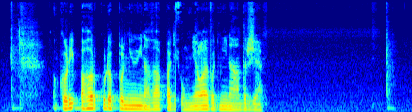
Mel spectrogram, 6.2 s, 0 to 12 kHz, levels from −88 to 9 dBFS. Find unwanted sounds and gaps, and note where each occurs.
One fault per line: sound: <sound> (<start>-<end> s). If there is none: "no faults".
no faults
